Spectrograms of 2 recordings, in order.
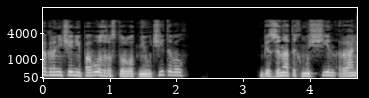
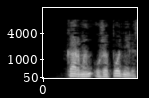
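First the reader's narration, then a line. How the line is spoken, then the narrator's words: Plain. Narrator (Russian): сказал тот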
